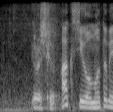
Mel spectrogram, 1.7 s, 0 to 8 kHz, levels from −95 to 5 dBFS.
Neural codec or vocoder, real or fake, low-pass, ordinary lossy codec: codec, 24 kHz, 6 kbps, HILCodec; fake; 7.2 kHz; none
